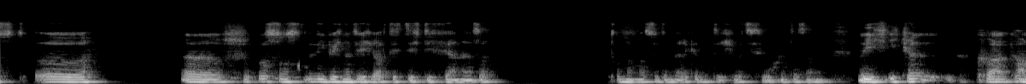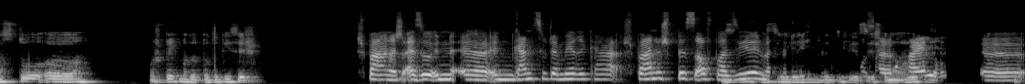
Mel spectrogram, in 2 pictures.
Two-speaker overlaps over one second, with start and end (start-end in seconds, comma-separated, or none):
17.5-19.7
